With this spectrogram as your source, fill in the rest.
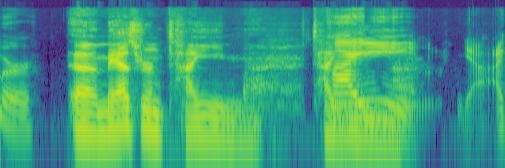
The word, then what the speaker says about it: Taim: Is it Tam or Tame or Mazrim Time? Taim. Yeah, I call him Taim. At least that's how the audiobook. That's how they pronounce it in the audiobook.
